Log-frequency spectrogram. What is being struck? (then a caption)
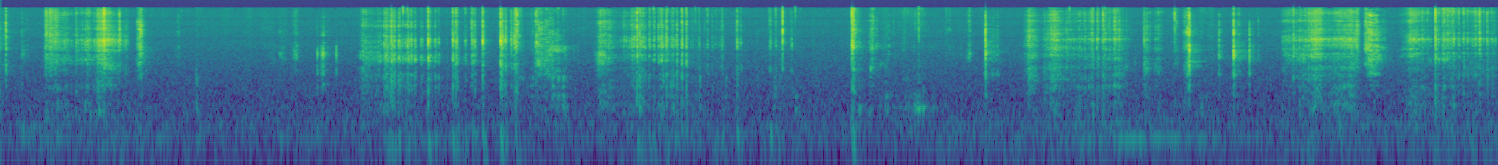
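Bar of soap scraped with a blade. A green box cutter blade scrapes a dry, yellow, oval solid bar of soap held in the hand. Short bursts of crisp, bright scraping and crumbling come in irregular clusters separated by quiet pauses, with almost no low end.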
